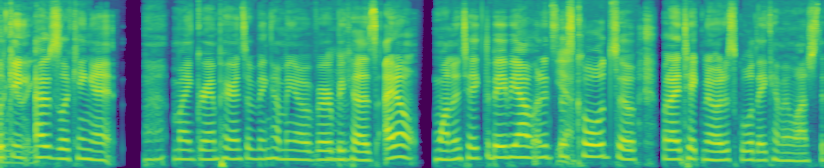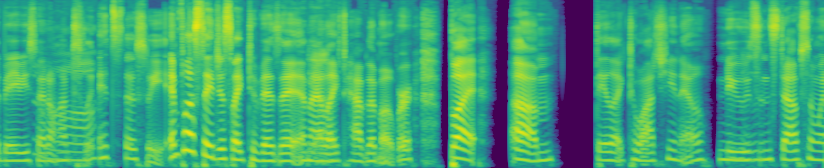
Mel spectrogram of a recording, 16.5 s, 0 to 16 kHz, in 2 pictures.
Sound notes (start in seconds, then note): 6.8 murmurs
